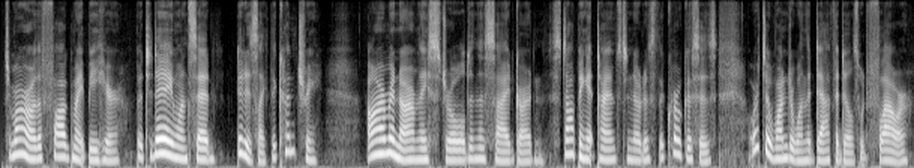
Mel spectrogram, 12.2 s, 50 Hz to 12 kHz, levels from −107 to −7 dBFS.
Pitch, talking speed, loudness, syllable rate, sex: 185 Hz, 190 wpm, -20 LUFS, 5.4 syllables/s, female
